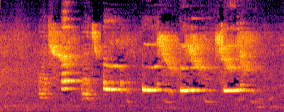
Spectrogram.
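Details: Bar-winged prinia song: a short run of bright, sharp chirped notes that step up in pitch, with thin high tones over them. Loud bursts come about every half second over faint background hiss.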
